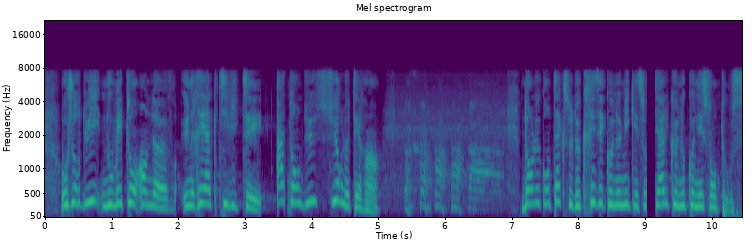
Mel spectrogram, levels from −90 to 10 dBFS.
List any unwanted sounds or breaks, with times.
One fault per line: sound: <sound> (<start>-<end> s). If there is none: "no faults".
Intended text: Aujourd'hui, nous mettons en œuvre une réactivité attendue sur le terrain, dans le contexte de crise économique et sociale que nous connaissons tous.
sound: laugh (5.4-6.9 s)
sound: dropout (9.0-9.2 s)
